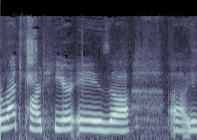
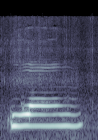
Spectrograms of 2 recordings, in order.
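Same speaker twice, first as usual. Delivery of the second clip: 光 in high level first tone, flat and steady; 6 semitones higher than usual. Mandarin tone lesson, first tone example: high level first tone on 光. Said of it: "the first tone is high and straight".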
